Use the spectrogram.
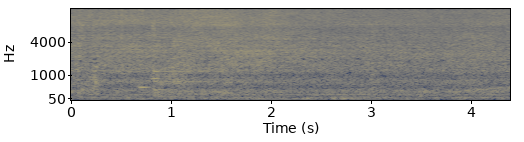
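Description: Vegetables fry in a pan with tomato and green chilli, an even, loud hissing sizzle running unbroken throughout.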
